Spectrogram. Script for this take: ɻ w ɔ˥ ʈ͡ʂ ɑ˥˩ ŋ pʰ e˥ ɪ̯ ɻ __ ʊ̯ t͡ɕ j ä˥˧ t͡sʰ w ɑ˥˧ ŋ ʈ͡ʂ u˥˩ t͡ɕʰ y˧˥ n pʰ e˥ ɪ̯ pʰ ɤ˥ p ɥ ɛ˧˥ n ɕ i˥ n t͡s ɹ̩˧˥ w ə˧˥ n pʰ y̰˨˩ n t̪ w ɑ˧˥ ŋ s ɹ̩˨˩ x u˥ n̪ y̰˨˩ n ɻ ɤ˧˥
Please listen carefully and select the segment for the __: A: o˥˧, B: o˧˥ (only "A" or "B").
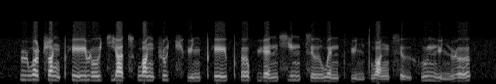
A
